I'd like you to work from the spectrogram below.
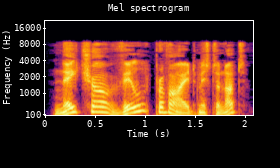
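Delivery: put-on high, probing analyst in Uberwald accent; Uberwald-accented therapist, pitched well up; mild Uberwald accent. A narrator's reading. Nutt as analyst asks about his mother, Uberwald accent. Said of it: "asked in a mild Uberwaldian accent".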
